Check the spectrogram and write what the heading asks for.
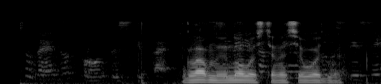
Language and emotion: Russian, neutral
